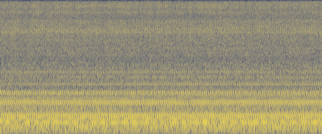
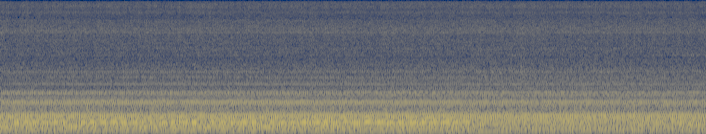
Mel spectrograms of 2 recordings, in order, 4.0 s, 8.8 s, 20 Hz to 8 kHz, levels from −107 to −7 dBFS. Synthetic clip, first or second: second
